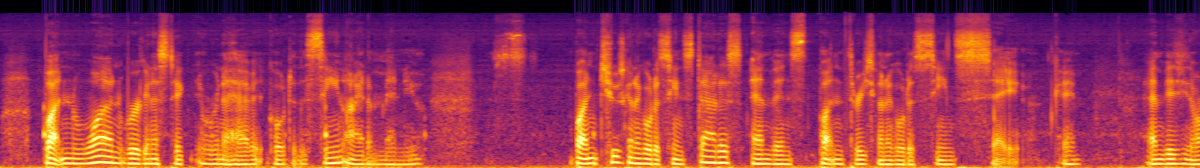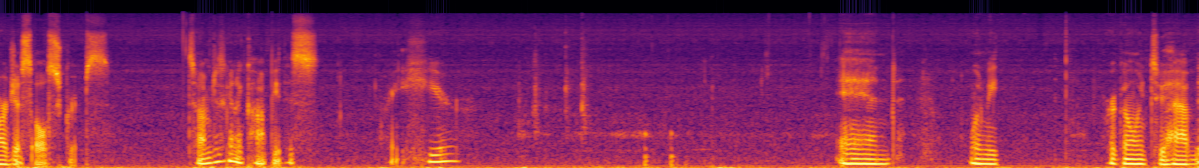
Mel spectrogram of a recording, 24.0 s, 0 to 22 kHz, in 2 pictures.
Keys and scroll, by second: 17.7 ctrl+c.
